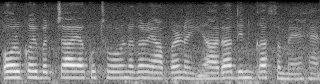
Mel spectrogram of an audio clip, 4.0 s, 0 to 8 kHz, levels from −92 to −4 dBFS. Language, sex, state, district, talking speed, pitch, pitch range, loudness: Hindi, female, Haryana, Charkhi Dadri, 240 wpm, 220 Hz, 205-225 Hz, -17 LUFS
